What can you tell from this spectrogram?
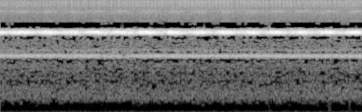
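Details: Crickets on a warm summer night sing a dense, shrill, continuous trill that pulses in quick, gentle waves, accompanied by a quieter lower trill.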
